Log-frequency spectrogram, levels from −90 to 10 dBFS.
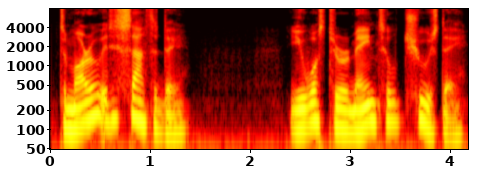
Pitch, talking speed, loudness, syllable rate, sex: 110 Hz, 130 wpm, -19 LUFS, 4.9 syllables/s, male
